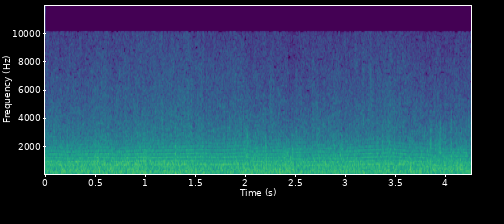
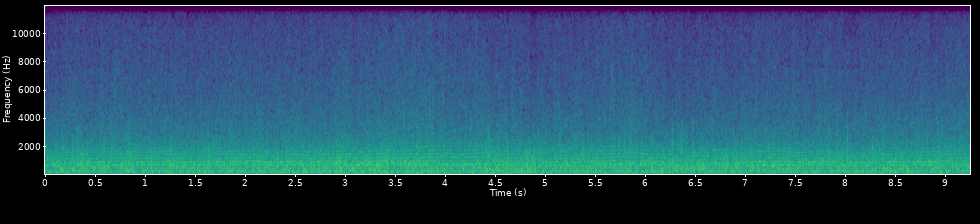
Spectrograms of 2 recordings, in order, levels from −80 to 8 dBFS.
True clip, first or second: first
